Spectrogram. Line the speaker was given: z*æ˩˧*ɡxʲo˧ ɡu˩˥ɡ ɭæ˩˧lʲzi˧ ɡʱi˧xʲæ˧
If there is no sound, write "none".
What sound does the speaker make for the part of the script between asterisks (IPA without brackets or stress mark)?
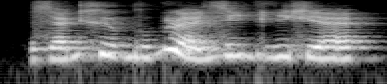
æ˩˥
